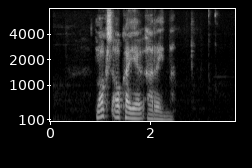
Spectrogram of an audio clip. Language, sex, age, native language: Icelandic, male, 50-59, Icelandic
